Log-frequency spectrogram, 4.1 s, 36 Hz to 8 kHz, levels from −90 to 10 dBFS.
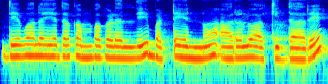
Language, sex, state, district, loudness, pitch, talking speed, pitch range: Kannada, female, Karnataka, Bangalore, -12 LUFS, 210 Hz, 75 wpm, 195-220 Hz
